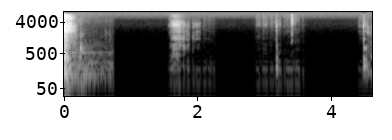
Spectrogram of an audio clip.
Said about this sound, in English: Excuse me about that. I couldn't find my mute button and I yawned.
